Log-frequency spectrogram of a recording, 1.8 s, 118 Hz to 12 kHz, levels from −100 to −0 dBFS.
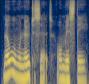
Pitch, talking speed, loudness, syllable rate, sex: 165 Hz, 265 wpm, -17 LUFS, 6.8 syllables/s, female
